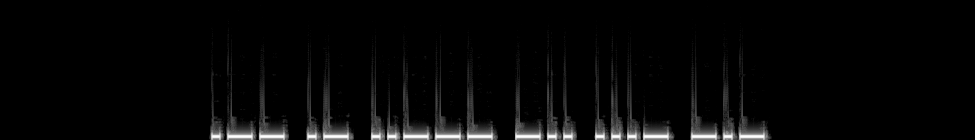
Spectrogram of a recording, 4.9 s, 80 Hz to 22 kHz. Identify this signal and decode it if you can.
Morse code, heard as a keyed tone, about 31 wpm, 700 Hz. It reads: WA2DVK
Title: USA Call Signs - 6 Characters - 30wpm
